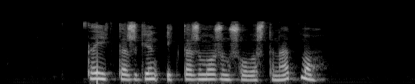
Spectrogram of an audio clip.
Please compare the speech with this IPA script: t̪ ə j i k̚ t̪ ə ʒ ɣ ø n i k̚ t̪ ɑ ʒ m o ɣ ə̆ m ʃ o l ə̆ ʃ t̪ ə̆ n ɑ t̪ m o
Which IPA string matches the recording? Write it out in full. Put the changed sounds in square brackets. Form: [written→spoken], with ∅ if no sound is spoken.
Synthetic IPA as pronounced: t̪ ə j i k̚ t̪ [ə→ɑ] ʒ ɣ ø n i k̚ t̪ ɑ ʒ m o [ɣ→ʒ] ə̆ m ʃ o l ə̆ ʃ t̪ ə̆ n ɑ t̪ m o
